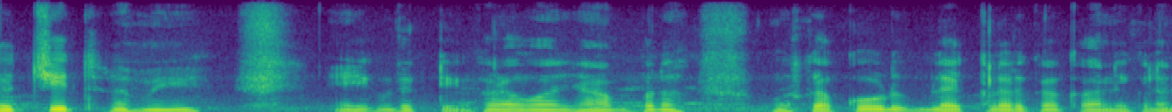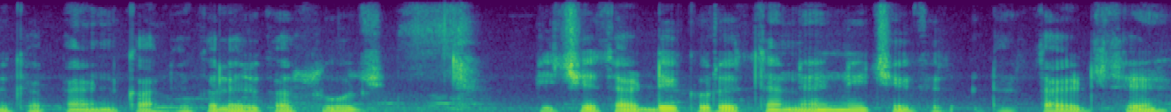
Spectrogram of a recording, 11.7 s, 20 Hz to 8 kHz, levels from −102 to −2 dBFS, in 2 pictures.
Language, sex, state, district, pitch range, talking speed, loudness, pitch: Hindi, male, Maharashtra, Chandrapur, 120-130 Hz, 135 wpm, -22 LUFS, 125 Hz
